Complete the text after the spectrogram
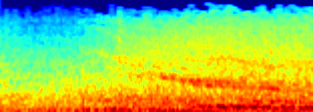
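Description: Spaceship engines surge as the ship jumps into hyperspace in the Star Wars: The New Jedi Order audiobook: a dense, steady roar swells over two seconds, a rumbling low drone with a whooshing hiss above it and a faint tone sliding downward.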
